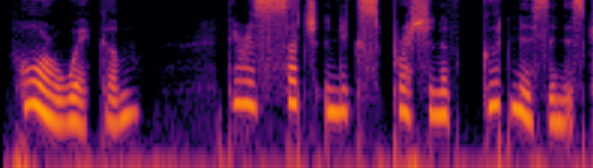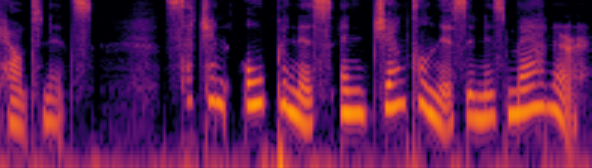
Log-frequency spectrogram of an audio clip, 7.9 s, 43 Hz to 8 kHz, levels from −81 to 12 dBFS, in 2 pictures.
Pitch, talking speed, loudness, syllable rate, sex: 240 Hz, 150 wpm, -19 LUFS, 5.2 syllables/s, female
